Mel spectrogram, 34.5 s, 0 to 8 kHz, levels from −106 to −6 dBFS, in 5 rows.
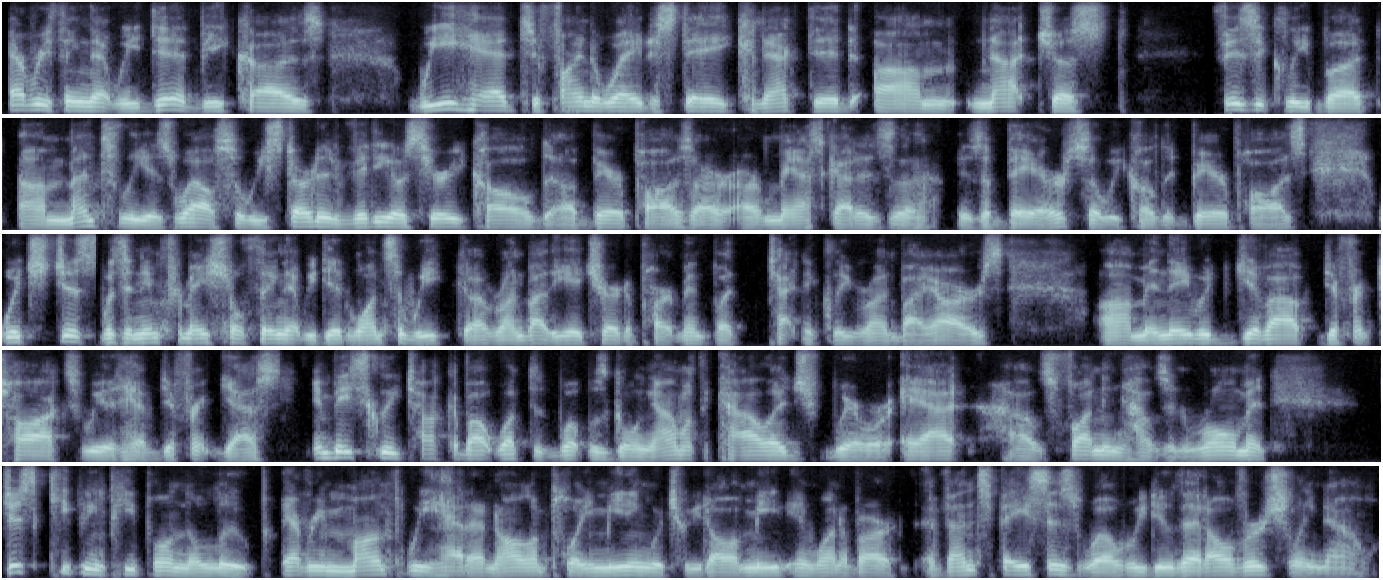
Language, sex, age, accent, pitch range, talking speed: English, male, 50-69, American, 95-110 Hz, 230 wpm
